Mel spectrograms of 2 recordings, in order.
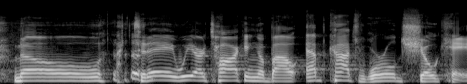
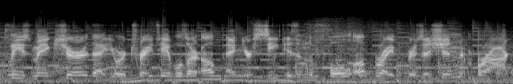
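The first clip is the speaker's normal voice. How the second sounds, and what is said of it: Airline pilot announcement voice. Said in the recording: “my pilot impression? ... It's good. It's good. It's fine. It's very comforting.”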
